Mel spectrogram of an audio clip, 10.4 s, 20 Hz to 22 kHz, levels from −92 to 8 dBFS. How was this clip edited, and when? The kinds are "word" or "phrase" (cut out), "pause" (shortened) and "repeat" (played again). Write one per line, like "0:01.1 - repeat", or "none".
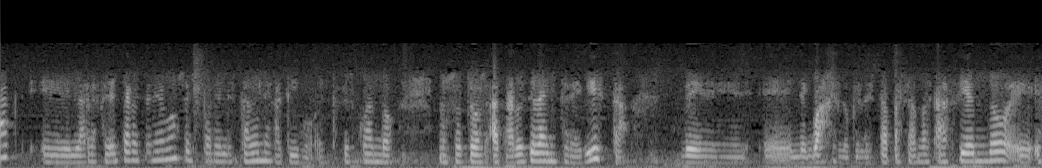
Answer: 0:06.8 - word
0:08.4 - phrase
0:09.3 - phrase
